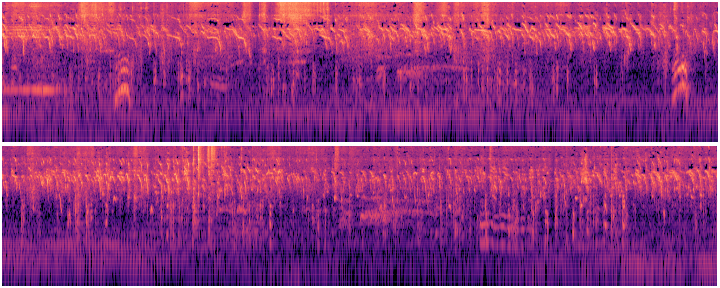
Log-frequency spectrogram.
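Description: A flock of young chickens peeping continuously in a high chorus of short calls, with two louder short calls from the flock, about two and a half seconds in and again about thirteen seconds in.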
